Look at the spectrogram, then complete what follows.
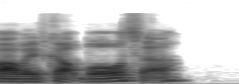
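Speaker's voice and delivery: low, dry, expressionless, unimpressed deadpan. Imagining answering an odd request from a law firm job candidate, acting out a deadpan answer. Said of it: "my entire response would be deadpan".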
